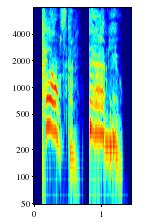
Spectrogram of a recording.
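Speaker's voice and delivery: high-pitched muttering whisper. Reading fiction aloud, voicing a cowering man: high-pitched whisper. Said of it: "muttered in a high-pitched whisper".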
